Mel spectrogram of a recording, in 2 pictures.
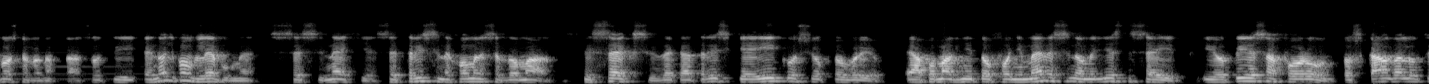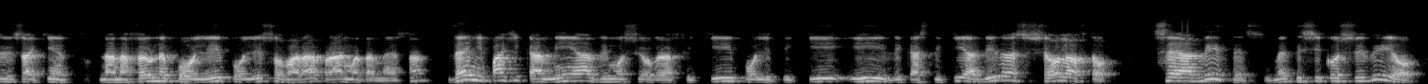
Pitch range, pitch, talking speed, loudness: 115-155 Hz, 135 Hz, 115 wpm, -18 LUFS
